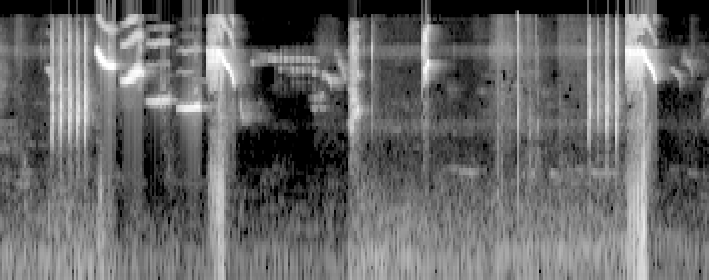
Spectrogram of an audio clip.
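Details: Lure recording of a snowy-browed flycatcher singing, meant to stimulate song: a fast stuttering series of high pulses leads into sweeping thin whistles. Several loud sharp clicks break in.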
